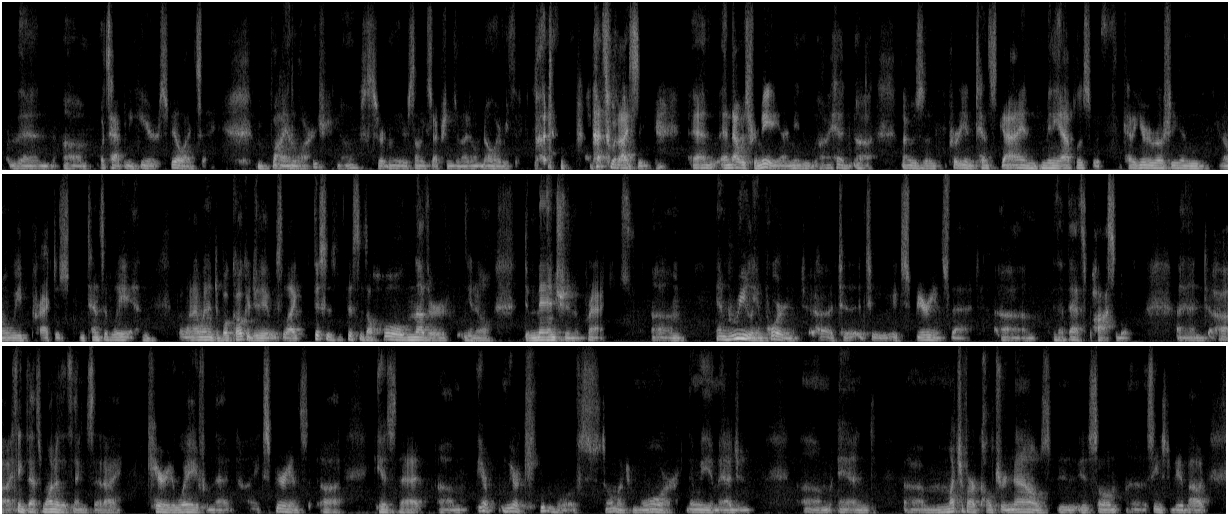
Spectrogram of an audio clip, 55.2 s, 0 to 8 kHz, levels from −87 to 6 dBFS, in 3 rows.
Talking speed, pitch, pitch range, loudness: 150 wpm, 110 Hz, 105-120 Hz, -34 LUFS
